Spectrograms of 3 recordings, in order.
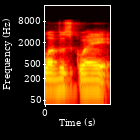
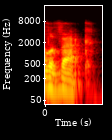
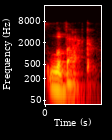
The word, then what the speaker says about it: Levesque: Oh, I said it stupid because I know a friend who used to say that. Paul Levesque. Yeah, It's fucking, I think Joe used to say it like that, so the joke came in my head. Levisque. Damn it. Okay. No, that's a friend used to say it as a joke. It's Levesque.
